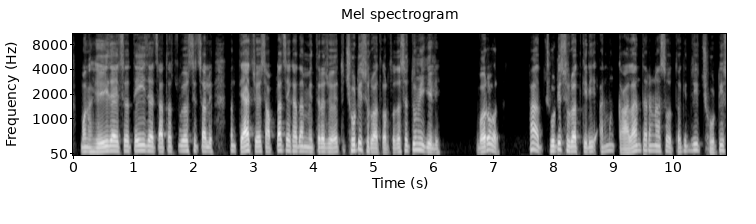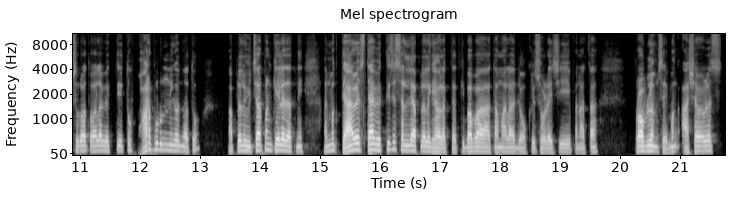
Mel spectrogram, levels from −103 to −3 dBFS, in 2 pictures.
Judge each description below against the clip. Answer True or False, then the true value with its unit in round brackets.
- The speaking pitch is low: True (130 Hz)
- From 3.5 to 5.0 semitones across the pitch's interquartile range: True (3.9 semitones)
